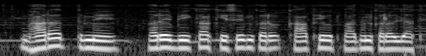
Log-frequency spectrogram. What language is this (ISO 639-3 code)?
hne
